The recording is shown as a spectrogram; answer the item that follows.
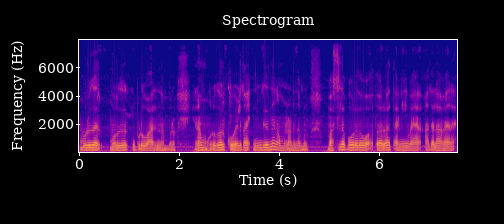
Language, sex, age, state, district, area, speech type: Tamil, female, 18-30, Tamil Nadu, Coimbatore, rural, spontaneous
